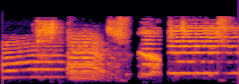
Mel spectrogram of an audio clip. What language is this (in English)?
Swahili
